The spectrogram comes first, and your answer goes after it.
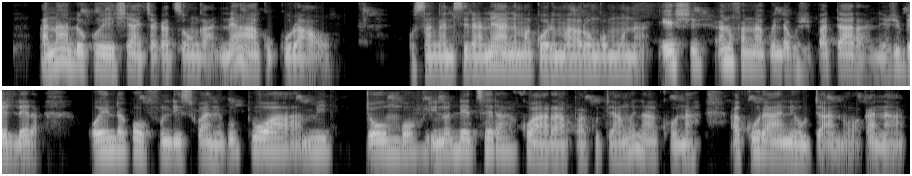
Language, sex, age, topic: Ndau, female, 36-49, health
